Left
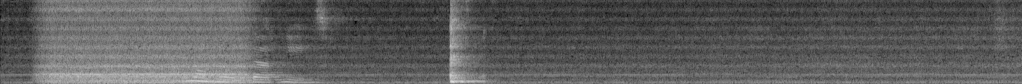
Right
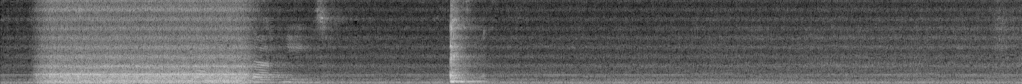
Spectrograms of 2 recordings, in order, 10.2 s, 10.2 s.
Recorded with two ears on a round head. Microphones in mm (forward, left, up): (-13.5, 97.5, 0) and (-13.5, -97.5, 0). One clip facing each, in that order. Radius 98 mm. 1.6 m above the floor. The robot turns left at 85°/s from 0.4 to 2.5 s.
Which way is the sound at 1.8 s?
75° left.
